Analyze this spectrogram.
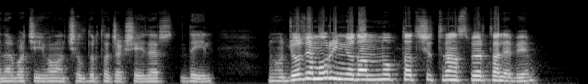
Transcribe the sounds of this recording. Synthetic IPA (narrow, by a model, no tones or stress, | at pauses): nʲæɾbat͡ʃʰajɯfalˠant͡ʃʰɯlˠd̪ɯɾt̪ʰad͡ʒakʃe̞jlʲæɾd̪e̞jilʲ | d͡ʒozɛmoɾinjo̞d̪annːuk̚t̪ʰat̪ʰɯ̥ʃɯt̪ʰɾansfæɾt̪ʰalʲebɪ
